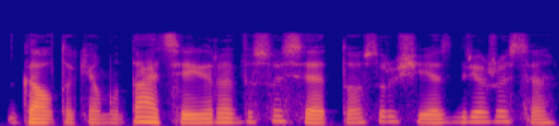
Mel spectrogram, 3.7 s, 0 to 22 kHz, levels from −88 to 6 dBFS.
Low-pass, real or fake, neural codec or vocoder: 7.2 kHz; real; none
